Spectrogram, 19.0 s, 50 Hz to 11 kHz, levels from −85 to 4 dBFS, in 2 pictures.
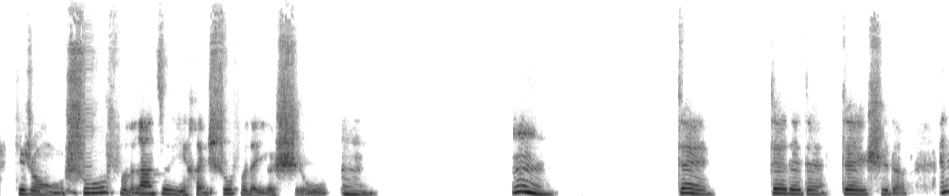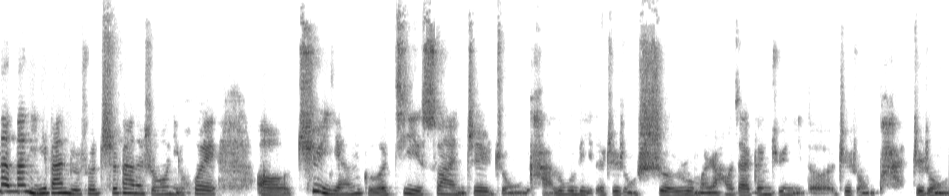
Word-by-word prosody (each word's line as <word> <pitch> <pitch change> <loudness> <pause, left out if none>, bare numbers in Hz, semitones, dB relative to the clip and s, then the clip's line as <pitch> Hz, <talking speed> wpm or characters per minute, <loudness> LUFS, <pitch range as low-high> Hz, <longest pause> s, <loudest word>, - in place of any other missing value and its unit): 这 220 - +3
种 195 +4 -2
舒 255 +4 +2
服 280 -7 -5
的 - - -4
让 220 -1 +5
自 225 0 -1
己 185 0 -1
很 - - -4
舒 225 - +1
服 220 -2 -6
的 - - -1
一 - - -4
个 - - -3
食 - - +3
物， - - -6
嗯。 210 +1 -1 1.4
嗯。 250 - +6 1.2
对。 235 -6 +3 0.6
对 245 -1 +5
对 225 -2 +2
对。 205 -1 -3 0.2
对。 220 -3 +4
是 200 0 -1
的。 - - -5 0.4
诶， 295 - +4
那 360 +2 +7
那 350 +1 +3
你 265 -7 +6
一 - - +6
般 260 +1 +6
比 230 - +4
如 200 - -1
说 225 +1 -1
吃 245 +2 0
饭 250 -1 +2
的 225 - 0
时 215 - -5
候， 195 - -4
你 200 - -4
会， 220 -6 -1 0.4
呃， 175 0 0
去 365 -3 +3
严 190 0 -1
格 175 - -1
计 190 +1 -1
算 185 +3 -1
这 185 -6 -1
种 265 0 -7
卡 - - -3
路 190 0 -4
里 180 -1 -4
的 - - -8
这 180 +1 -4
种 275 +8 -6
摄 190 - +2
入 180 +2 -3
吗？ 265 +1 -2
然 275 - 0
后 175 - -7
再 175 0 -1
根 180 +2 -4
据 180 0 -6
你 245 +8 -8
的 - - -7
这 180 - -4
种 255 +8 -8
排 - - -5 0.2
这 - - 0
种 250 -1 -2
220 Hz, 220 characters per minute, -22 LUFS, 185-255 Hz, 1.4 s, 那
